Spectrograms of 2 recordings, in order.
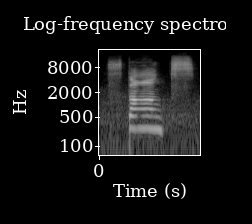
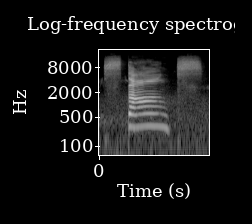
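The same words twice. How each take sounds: First: Said in the usual way. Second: Higher, goofy meme delivery; silly drawn-out meme voice; meme stonks voice. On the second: Shown as a demonstration. Meme word said twice.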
